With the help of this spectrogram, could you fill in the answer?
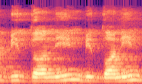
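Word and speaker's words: بضنين: Nah, ada yang membacanya bidhanin pakai dod, ada yang membacanya bidhanin pakai zo ya.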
